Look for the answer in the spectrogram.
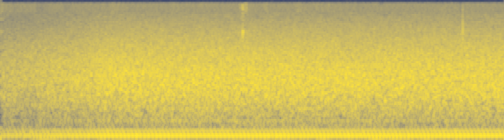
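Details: Transformer-based guitar pedal power supply under noise test: quiet steady mains hum with a faint hiss behind it, even and unchanging; normal low noise.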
